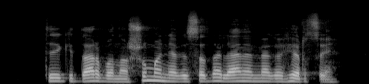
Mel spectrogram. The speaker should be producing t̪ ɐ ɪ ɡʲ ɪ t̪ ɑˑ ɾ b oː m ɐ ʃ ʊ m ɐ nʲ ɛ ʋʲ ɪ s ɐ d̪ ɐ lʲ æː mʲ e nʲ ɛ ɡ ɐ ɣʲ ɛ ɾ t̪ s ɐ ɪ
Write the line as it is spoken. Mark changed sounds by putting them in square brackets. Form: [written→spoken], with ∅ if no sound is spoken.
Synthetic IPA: t̪ ɐ ɪ ɡʲ ɪ [t̪→d̪] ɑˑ ɾ b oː [m→n] ɐ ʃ ʊ m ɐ nʲ ɛ ʋʲ ɪ s ɐ d̪ ɐ lʲ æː mʲ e [nʲ→mʲ] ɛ ɡ ɐ ɣʲ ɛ ɾ t̪ s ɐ ɪ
